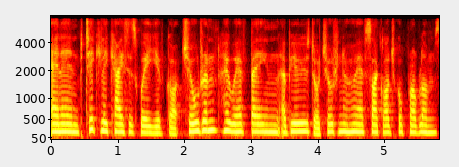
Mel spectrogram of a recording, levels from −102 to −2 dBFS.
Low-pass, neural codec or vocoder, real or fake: 7.2 kHz; none; real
